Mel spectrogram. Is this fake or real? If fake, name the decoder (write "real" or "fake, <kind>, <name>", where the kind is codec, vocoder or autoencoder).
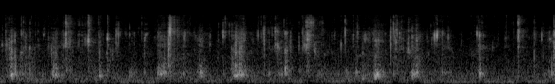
fake, vocoder, Vocos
